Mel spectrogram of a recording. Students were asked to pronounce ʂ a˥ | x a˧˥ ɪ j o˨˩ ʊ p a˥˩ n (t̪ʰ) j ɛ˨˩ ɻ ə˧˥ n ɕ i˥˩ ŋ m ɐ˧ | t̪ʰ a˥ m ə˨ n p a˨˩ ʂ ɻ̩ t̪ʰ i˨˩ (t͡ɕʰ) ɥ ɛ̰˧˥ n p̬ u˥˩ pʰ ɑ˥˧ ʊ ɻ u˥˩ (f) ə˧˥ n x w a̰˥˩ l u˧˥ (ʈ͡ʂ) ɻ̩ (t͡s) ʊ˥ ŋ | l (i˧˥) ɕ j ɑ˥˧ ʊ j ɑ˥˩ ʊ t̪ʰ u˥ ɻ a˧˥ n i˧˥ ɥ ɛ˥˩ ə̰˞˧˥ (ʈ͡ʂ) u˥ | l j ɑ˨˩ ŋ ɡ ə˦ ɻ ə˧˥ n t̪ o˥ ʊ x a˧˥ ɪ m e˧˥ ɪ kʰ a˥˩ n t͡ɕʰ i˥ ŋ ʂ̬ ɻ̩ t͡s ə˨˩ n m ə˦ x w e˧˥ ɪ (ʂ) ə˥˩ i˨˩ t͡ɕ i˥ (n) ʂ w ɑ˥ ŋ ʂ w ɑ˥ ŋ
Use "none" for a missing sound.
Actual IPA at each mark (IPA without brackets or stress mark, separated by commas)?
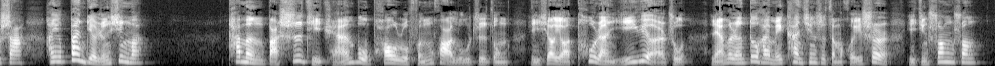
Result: t̪, t͡ɕʰ, f, ʈ͡ʂ, t͡s, i˨˩, ʈ͡ʂʰ, ʂ, ŋ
